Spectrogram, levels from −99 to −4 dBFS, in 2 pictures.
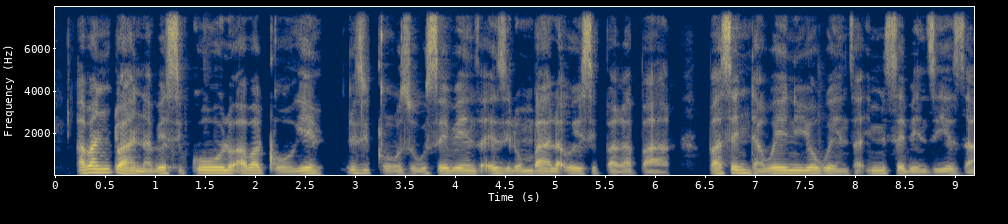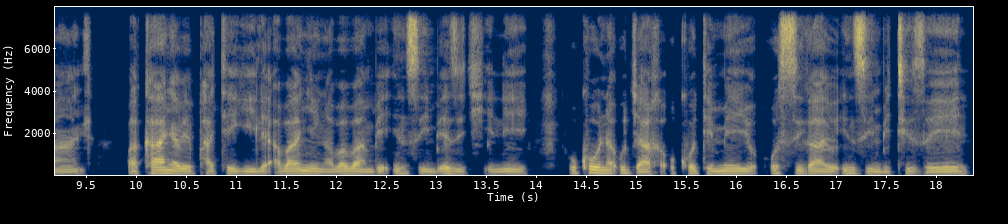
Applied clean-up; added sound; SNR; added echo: none; none; none; none.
